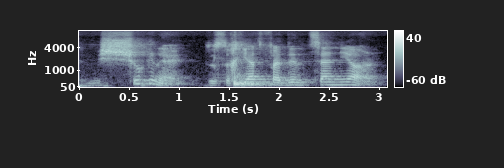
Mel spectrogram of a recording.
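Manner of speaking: scolding a madman; astonished outburst. Retold or imitated. Exclaims at the Rebbe.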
